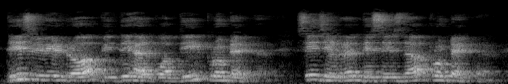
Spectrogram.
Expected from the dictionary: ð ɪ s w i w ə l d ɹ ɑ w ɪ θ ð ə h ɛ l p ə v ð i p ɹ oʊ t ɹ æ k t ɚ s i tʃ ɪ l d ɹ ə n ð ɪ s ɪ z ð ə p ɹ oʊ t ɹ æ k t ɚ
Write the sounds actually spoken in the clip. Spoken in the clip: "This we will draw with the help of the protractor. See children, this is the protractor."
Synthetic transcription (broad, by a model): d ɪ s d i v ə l d ɹ ɑ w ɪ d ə h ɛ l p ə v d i p ɹ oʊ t ɛ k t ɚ s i tʃ ɪ l d ɹ ə n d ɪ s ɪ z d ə p ɹ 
